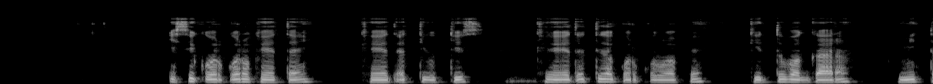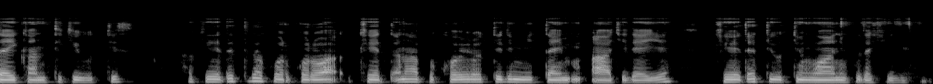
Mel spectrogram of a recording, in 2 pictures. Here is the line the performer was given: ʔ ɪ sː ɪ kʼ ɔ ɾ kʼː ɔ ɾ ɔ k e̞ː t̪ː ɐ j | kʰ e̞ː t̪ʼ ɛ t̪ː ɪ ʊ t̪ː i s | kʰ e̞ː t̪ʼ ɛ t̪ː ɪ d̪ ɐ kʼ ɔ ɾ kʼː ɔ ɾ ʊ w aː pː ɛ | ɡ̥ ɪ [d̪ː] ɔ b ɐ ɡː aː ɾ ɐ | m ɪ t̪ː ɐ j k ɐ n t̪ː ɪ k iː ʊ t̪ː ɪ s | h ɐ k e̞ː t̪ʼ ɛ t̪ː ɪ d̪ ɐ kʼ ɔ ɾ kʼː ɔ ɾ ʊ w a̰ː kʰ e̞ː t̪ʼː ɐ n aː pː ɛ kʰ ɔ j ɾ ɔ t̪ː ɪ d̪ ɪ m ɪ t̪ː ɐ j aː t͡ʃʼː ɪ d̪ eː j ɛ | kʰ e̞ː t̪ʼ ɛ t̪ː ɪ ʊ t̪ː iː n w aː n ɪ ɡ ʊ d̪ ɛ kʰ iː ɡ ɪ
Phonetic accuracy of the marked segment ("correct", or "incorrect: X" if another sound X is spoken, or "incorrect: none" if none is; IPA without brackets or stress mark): correct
